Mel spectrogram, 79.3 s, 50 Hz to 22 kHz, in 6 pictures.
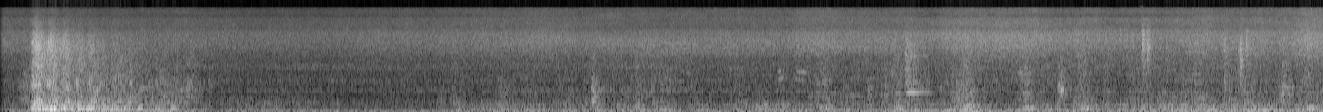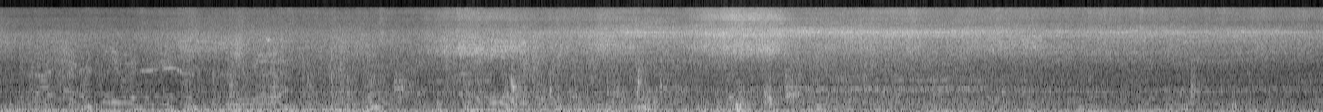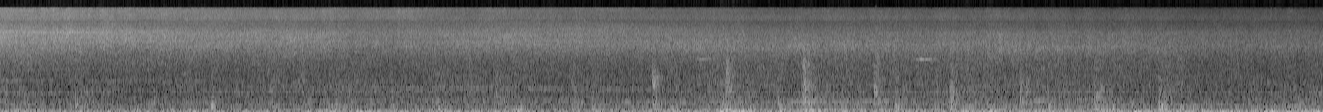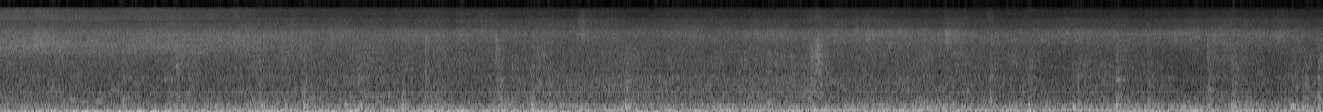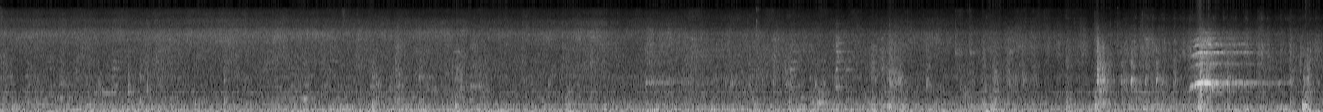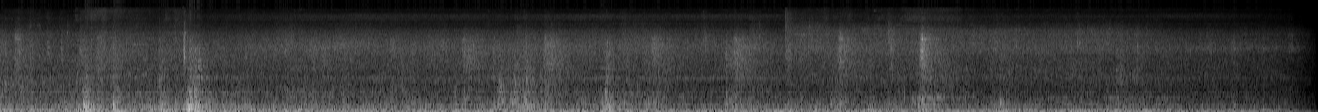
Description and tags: Steam Train 1
Steam train leaving Pickering Station, North Yorkshire, UK. Recording binaurally using a home-made set made from Primo EM-172 capsules into a Zoom H2.n recorder.
More information here:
